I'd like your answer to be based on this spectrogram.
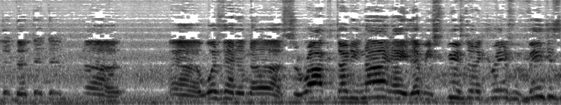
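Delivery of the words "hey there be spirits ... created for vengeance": ordinary talk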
